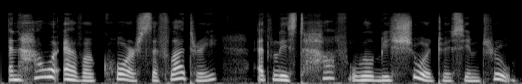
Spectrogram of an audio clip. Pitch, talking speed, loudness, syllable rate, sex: 210 Hz, 160 wpm, -19 LUFS, 4.1 syllables/s, female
